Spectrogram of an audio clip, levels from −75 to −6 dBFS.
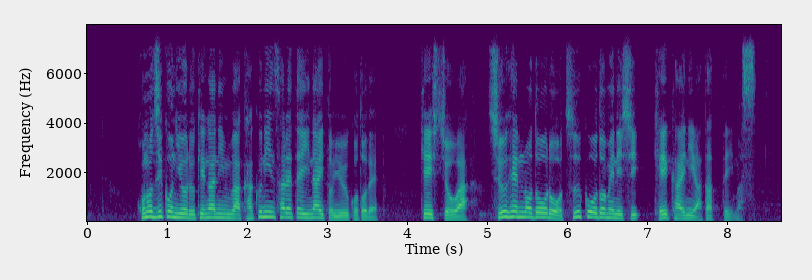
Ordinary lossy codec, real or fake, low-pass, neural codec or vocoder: Opus, 24 kbps; real; 7.2 kHz; none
